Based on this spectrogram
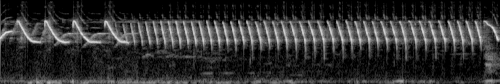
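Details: Canary song meant as a tutor and prompting song so young canaries learn to sing: four quick high swooping whistles, then a long, rapid, even trill of clipped notes that continues to the end.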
